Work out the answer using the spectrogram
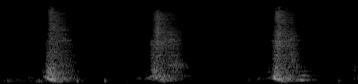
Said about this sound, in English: I'm about to sneeze here, sorry.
